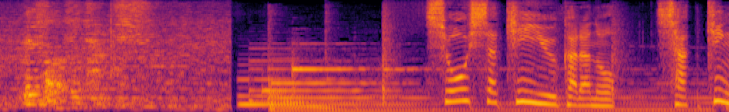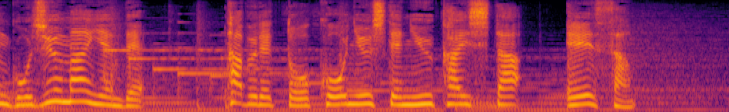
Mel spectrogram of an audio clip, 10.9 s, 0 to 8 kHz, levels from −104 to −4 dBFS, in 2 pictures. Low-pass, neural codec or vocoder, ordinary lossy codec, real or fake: none; none; none; real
